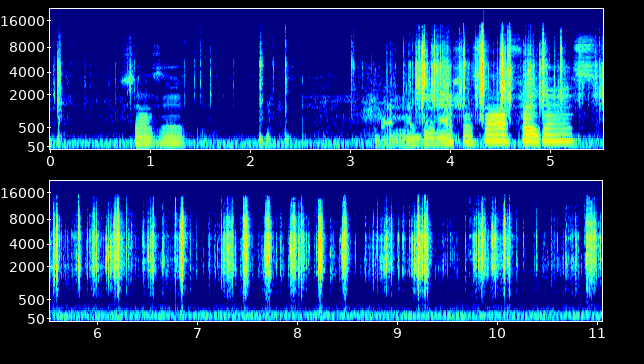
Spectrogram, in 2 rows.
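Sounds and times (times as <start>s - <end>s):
plastic puzzle cube clicking: 3.5s - 11.0s.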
